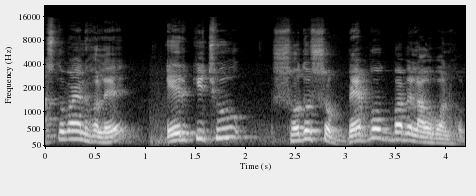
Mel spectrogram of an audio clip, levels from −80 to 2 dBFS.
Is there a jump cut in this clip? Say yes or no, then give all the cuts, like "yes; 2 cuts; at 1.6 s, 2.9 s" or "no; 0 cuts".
no; 0 cuts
